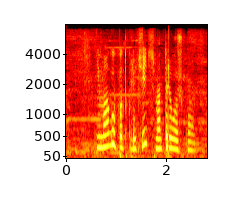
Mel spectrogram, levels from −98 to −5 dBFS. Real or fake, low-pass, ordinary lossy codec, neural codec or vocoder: real; 7.2 kHz; AAC, 32 kbps; none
